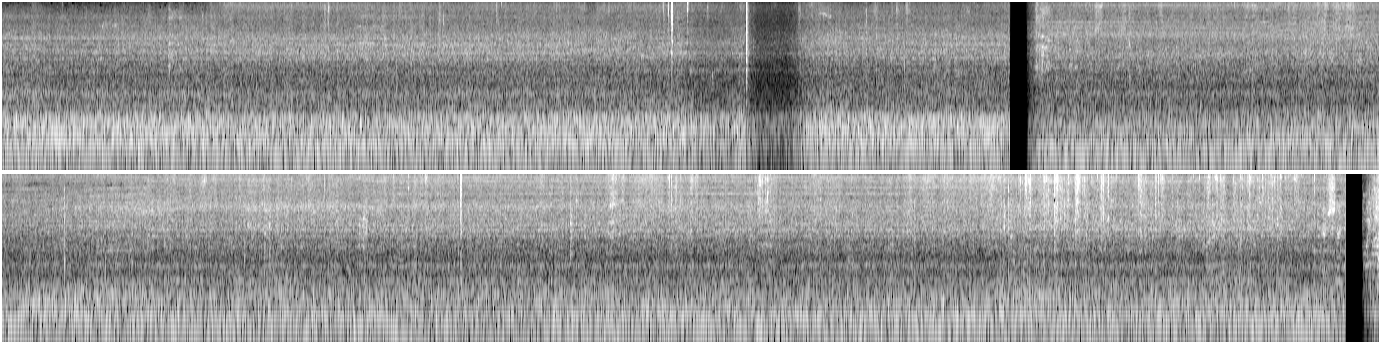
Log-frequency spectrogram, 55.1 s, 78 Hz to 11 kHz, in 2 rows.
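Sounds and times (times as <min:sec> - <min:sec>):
airplane cabin engine drone: 0:00.0 - 0:55.0.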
